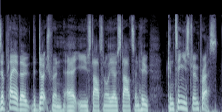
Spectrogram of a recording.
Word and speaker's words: Joost: I saw a few people say it rhymes with toast. – Yeah, so Joost or Joost.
